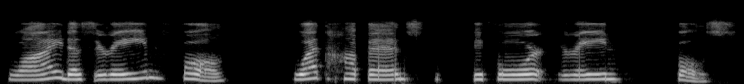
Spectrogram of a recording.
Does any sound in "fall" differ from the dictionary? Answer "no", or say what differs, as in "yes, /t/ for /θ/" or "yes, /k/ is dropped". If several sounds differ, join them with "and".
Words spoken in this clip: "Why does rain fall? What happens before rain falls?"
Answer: no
